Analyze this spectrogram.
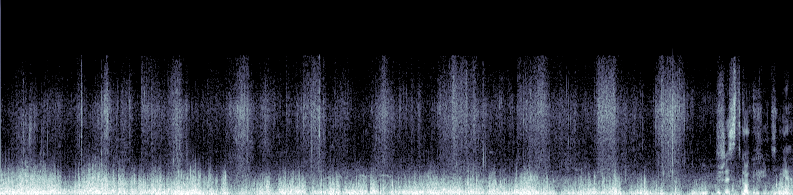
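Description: Strong wind gusts and rustles through tall grass outdoors.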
